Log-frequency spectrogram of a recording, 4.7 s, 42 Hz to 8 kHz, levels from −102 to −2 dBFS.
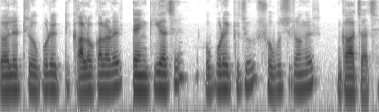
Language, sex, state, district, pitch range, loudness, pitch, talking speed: Bengali, male, West Bengal, North 24 Parganas, 120-145 Hz, -33 LUFS, 125 Hz, 165 wpm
